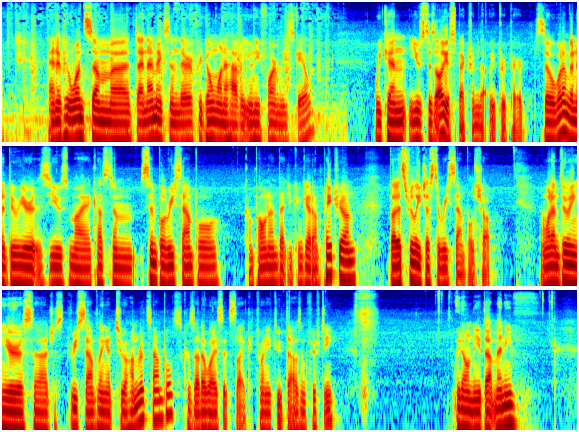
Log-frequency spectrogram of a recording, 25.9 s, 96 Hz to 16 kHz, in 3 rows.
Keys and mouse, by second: 0.7-1.7 drag, 2.3 click, 3.6 click, 5.0 click, 6.3-6.8 drag, 7.1 click, 8.3 drag, 9.3 drag, 10.6 click, 12.1 click, 12.5-13.1 middle drag, 13.1-13.4 drag, 13.5-13.9 drag, 13.9-14.5 drag, 14.5 middle click, 15.3 click, 15.8 middle click, 17.4 click, 18.6-19.1 drag, 20.0 middle click, 21.4-22.7 alt+drag, 24.8 right click, 25.3 right click.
